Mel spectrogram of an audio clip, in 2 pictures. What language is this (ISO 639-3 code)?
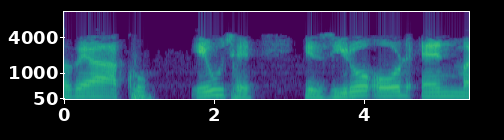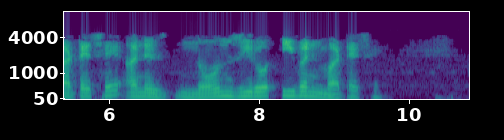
guj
